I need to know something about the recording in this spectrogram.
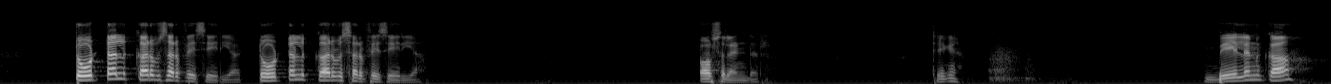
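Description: A man speaks calmly and clearly into a close microphone, explaining.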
